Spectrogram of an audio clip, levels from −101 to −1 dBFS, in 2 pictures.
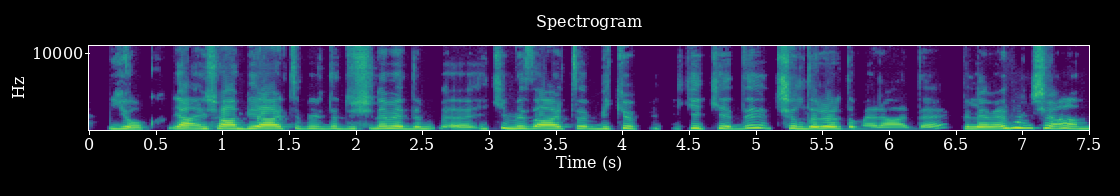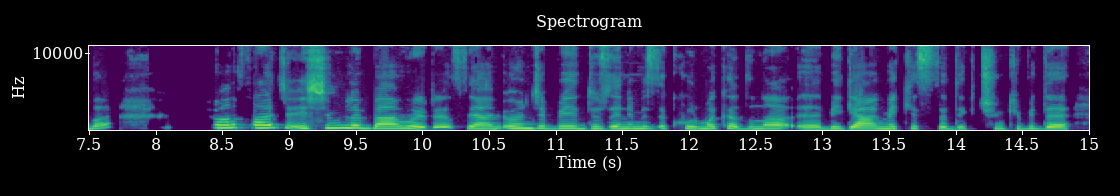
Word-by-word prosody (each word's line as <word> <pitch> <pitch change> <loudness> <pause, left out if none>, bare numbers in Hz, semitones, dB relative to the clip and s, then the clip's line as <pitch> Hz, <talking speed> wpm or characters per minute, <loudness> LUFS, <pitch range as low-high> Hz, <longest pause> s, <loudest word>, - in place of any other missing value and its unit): Yok. 235 -4 -2
Yani 240 0 +2
şu 255 0 +3
an 250 -1 +5
1+1'de 255 0 +2
düşünemedim. 250 -1 0
Eee, 225 -2 -3
ikimiz 265 +2 0
artı 250 -1 +2
1 250 - -2
köpek, 265 -1 -4
2 280 +5 0
kedi 270 +6 -1
çıldırırdım 250 -3 +3
herhâlde. 210 - -5
Bilemedim 250 +8 +4
şu 315 -3 +3
anda. 275 +2 -2 0.8
Şu - - +4
an 365 - +4 0.2
sadece 360 +1 +3
eşimle 330 +3 +2
ben 275 0 +3
varız. 465 - 0
Yani 245 -1 -1
önce 275 -2 0
bir 275 -3 -3
düzenimizi 260 0 -2
kurmak 255 +1 -4
adına, 245 -1 -2
eee, 215 0 -2
bir 240 +1 -6
gelmek 240 +3 0
istedik. 235 -3 -4
Çünkü 240 -1 -10
bir 245 -3 -9
de 240 +1 +2
255 Hz, 150 wpm, -24 LUFS, 240-275 Hz, 0.8 s, an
